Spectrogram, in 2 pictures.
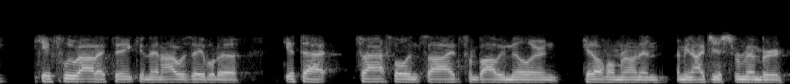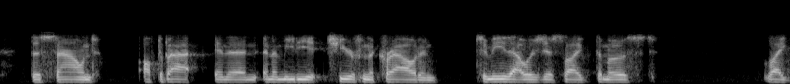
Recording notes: joined on the Modern Woodmen phone line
